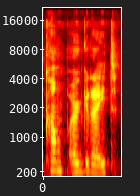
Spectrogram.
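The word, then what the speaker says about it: kamp: It's um, comp means fight in Norwegian. Uh, but it's spelled like camp with a K.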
